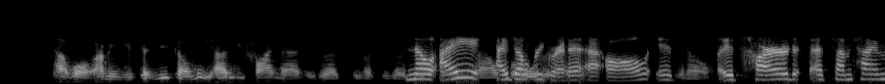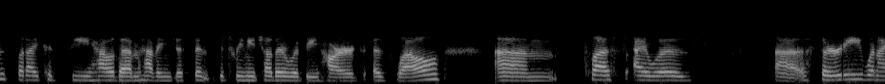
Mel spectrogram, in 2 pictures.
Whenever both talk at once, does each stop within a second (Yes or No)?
No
